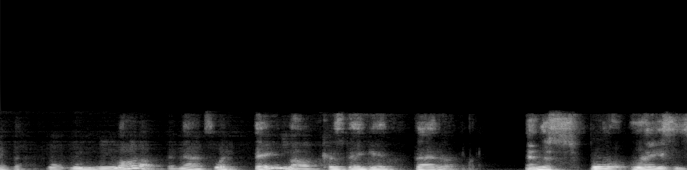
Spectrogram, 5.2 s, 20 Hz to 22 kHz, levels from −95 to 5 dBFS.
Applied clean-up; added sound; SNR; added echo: neural mask model DeepFilterNet 3.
